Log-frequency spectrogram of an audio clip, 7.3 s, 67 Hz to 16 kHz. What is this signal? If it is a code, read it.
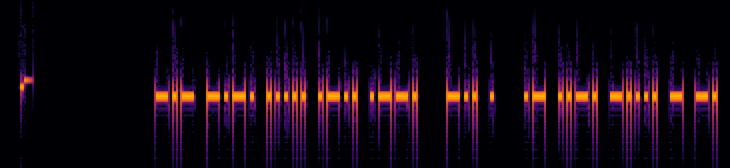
Morse code, heard as a keyed tone, about 28 wpm, 700 Hz. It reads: KC5LP DE AF6TN
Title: USA Callsign DE Callsign - 5 Characters - 28wpm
